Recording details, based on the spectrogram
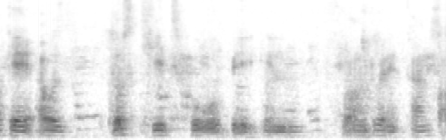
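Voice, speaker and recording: A man with a Kenyan accent at a fairly slow pace, amid noticeable background noise. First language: Kikuyu. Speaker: musician. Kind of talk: casual live stream talk. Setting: live stream. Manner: halting, many fillers.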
